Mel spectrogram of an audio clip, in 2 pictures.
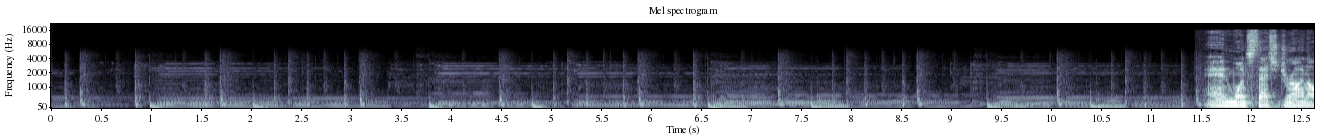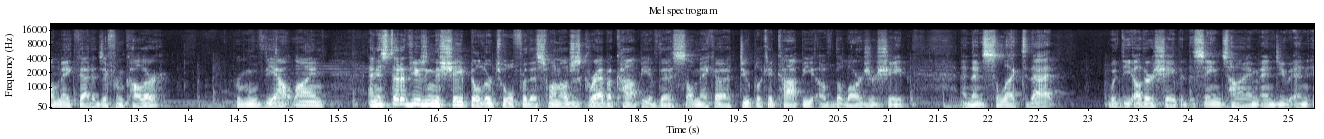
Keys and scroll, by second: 1.1 typing.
